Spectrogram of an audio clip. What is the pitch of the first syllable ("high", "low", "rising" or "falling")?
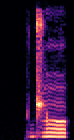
low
